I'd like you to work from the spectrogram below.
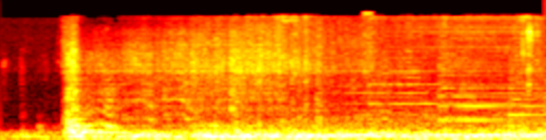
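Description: A car travelling along a motorway away from Paris: after a brief quiet moment, steady road and engine rumble cuts in abruptly and continues as a loud, even drone with a strong low hum.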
